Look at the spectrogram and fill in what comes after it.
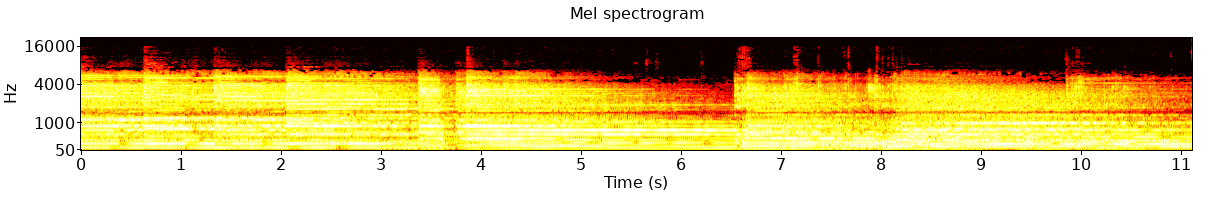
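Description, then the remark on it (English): An electric guitar rings out through effects, sustained distorted chords with a shimmering chorus-like wash, steady and loud throughout, with a brief dip before a fresh strum and another change midway. No one speaks. “I actually should have changed the strings on this guitar.”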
